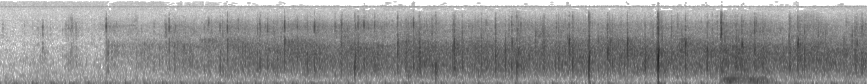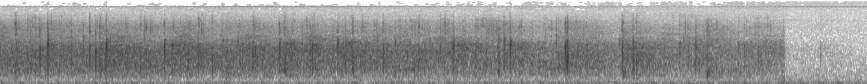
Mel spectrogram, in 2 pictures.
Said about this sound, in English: That was not really a short applause, but he deserved a bit longer one. I fully agree with the audience.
